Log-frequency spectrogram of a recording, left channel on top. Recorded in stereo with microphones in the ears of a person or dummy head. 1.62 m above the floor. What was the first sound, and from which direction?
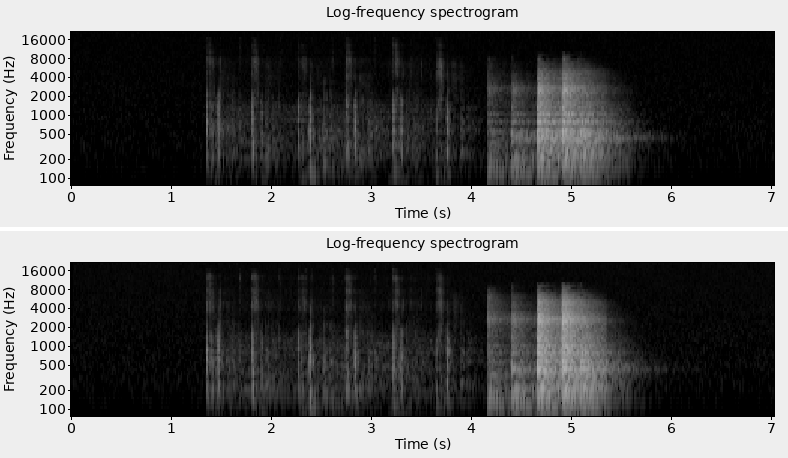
Footsteps, 30° right (ahead or behind).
